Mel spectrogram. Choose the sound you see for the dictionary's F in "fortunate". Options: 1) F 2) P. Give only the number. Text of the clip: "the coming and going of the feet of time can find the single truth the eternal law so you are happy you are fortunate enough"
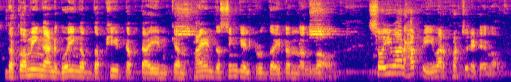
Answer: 2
